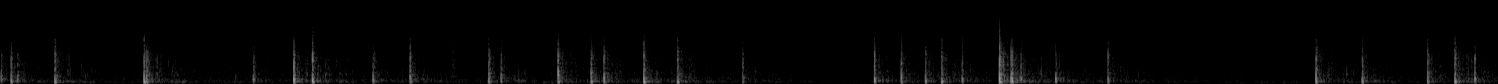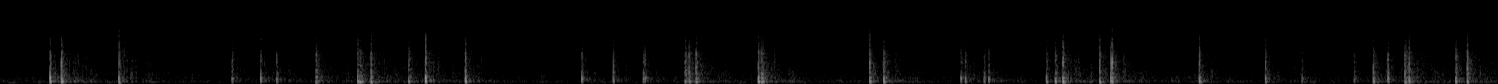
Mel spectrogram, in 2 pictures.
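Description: Distant aerial fireworks shells bursting in a rapid, irregular barrage of sharp booms, a few each second, with a short lull about eleven seconds in.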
